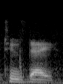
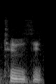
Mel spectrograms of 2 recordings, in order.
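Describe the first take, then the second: First: The final syllable is a full, clear 'day'. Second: The final syllable is reduced, not a full 'day'. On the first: The speaker calls it right. "but now I say" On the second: The speaker calls it wrong. "I wasn't saying day on the end of, of Tuesday. I used to say"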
